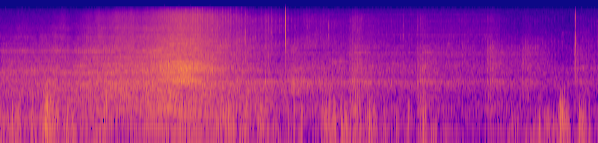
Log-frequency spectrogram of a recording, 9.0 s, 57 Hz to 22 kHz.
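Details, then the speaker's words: 1999 Honda XR600R single, a barn find brought back to life and made street legal, on the stock muffler; muffled, even beat rises briefly with throttle, then settles back smoothly and quietly. Normal running. "As you can hear, it's got the stock muffler on it, and so it's pretty muffled down. It does have a lot of power. You open the throttle and it does pick it up."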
